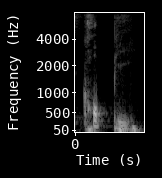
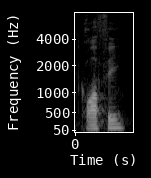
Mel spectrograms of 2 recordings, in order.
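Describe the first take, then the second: First: It is said with Korean pronunciation. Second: It is said with English pronunciation. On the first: "Coffee is not coffee in Korea. It's kopi" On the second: "this is coffee"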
